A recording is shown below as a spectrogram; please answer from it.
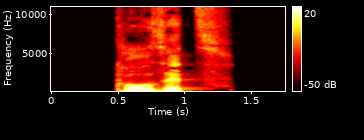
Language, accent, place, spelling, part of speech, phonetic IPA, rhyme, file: German, Germany, Berlin, Korsetts, noun, [kɔʁˈzɛt͡s], -ɛt͡s, De-Korsetts.ogg
- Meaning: genitive singular of Korsett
